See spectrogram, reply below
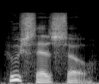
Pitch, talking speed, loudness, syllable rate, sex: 110 Hz, 180 wpm, -14 LUFS, 3.2 syllables/s, male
